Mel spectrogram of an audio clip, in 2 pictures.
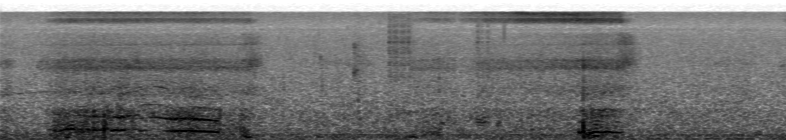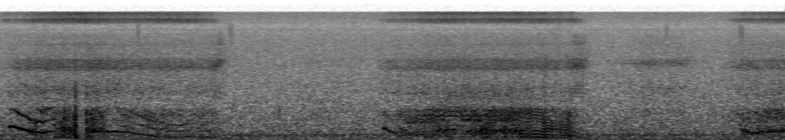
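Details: Soft, regular snores with whistling nasal tones about every four to five seconds over steady room hum: snoring.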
